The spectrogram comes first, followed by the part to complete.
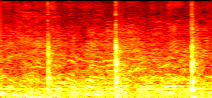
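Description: Sharp knocks at a steady pace, about one every three-quarters of a second, three in all, the later two loudest. Underneath are steady held musical tones and background voices.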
